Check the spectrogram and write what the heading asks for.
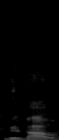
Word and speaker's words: Bilbao: And what they're trying to do there, the Munich Stadium, Amsterdam, I'm going to guess Bilbao. – Bilbao, yes. Yeah. You said it right.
